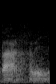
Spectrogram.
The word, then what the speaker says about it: takhrij: Bacanya bukan kharajtu. Ya, takhrij.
